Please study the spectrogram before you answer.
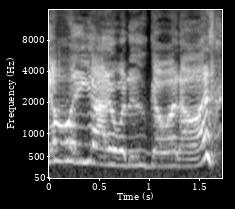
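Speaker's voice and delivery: high, strained retold exclamation; alarmed outcry. Narrator reacts as Gary confronts the lady, alarmed.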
